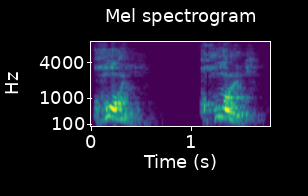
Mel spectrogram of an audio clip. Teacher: the fourth tone is just like in Chinese and it's a sharp falling tone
